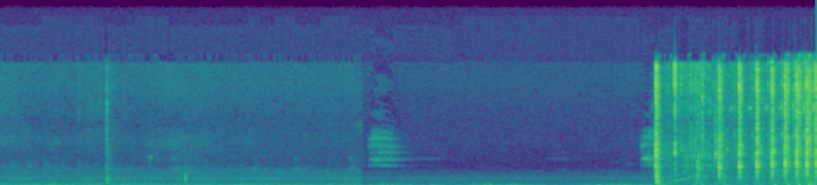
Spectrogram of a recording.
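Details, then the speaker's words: Honda lawnmower, damaged engine, just out of winter storage, wouldn't start on fresh fuel due to stale fuel in carburetor bowl: after bowl flush it catches and runs with rapid even firing pulses, starting normally. "So after a quick flush, it's starting like it's supposed to now, and if it didn't start, then we would have to remove the carburetor and service it."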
